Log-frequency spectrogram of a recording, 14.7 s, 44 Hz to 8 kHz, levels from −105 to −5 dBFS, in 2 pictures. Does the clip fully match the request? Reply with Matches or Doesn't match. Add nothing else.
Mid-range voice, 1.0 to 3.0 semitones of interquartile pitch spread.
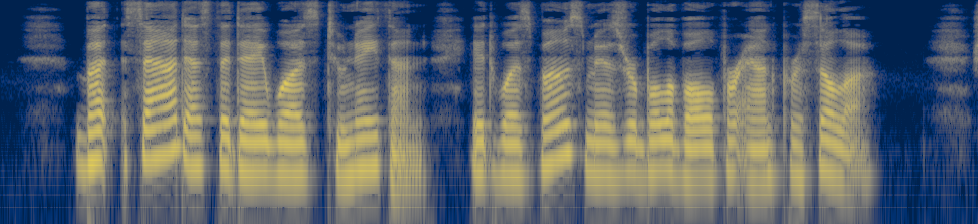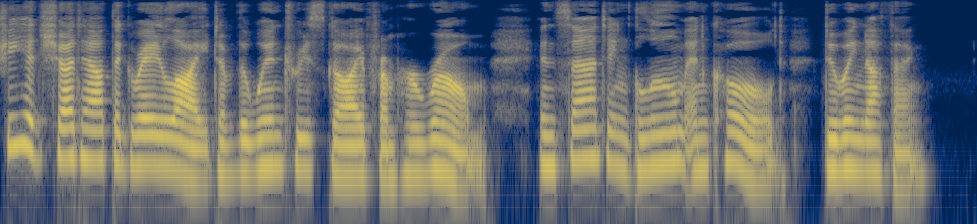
Doesn't match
